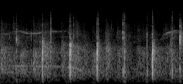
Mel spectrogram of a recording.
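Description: An audience applauds in a steady wash of clapping, with a few sharper individual claps standing out in an irregular rhythm over about two seconds, moderately loud and without talk.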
